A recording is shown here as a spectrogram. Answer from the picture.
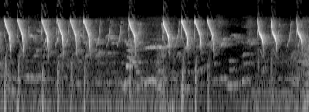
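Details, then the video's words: Bar-winged prinia in strong song, played to rouse other birds to sing: steady series of sharp down-slurred high chirps, in pairs and triplets, with soft faint notes between them. "CIBLEK GACOR, NEMBAK NGEBREN UNTUK MEMANGGIL CIBLEK CEPAT BUNYI GACOR"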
